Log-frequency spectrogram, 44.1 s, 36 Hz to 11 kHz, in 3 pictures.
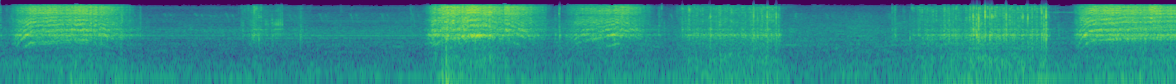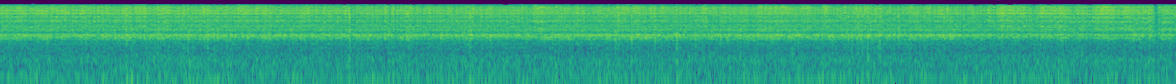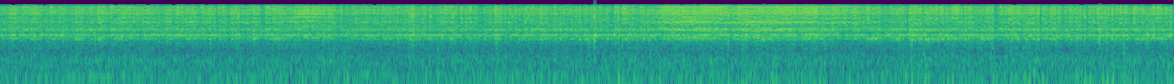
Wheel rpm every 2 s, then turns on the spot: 80, 0, 40, 90, 30, 20, 60, 210, 230, 230, 230, 230, 230, 230, 220, 210, 220, 210, 210, 200, 210, 210.
8-10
